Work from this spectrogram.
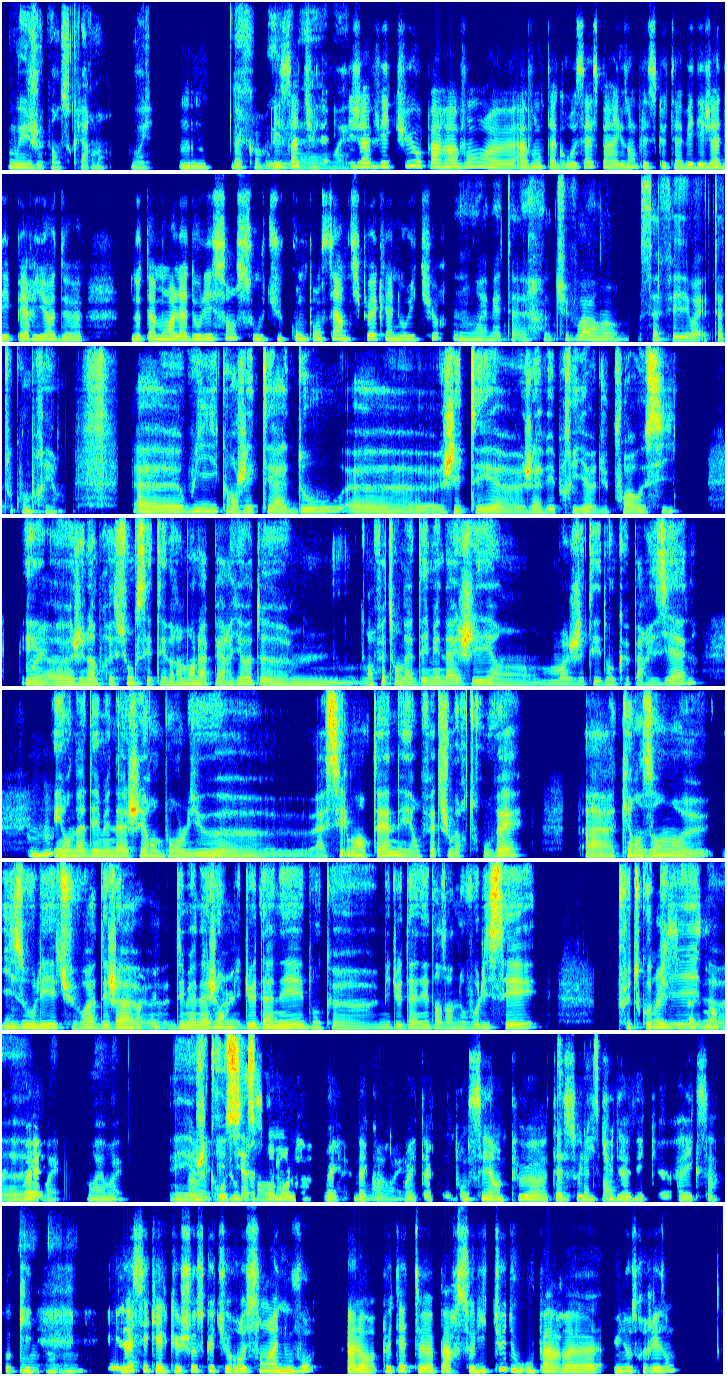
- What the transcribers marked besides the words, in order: chuckle; drawn out: "heu"; drawn out: "Hem"; drawn out: "heu"; other background noise
- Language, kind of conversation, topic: French, advice, Comment la faim émotionnelle se manifeste-t-elle chez vous en période de stress ?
